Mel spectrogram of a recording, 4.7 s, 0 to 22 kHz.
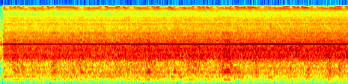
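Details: Copymaster 500 3D printer after upgrades (stepper motor dampeners, adjusted gears, Z-axis stabilizer rods): soft, even whirr of motors with a faint high whine, no grinding or clunks; far quieter than before.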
